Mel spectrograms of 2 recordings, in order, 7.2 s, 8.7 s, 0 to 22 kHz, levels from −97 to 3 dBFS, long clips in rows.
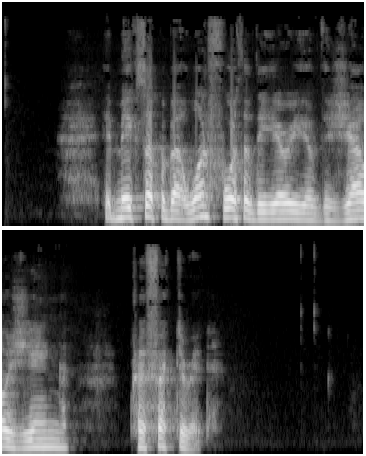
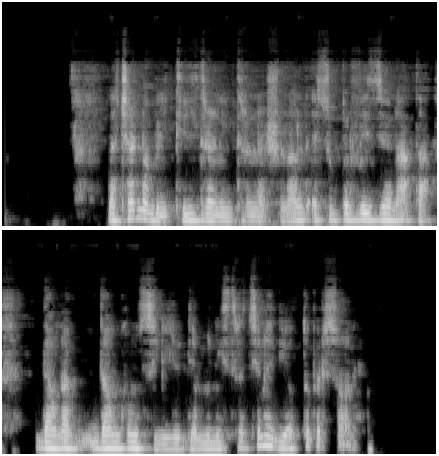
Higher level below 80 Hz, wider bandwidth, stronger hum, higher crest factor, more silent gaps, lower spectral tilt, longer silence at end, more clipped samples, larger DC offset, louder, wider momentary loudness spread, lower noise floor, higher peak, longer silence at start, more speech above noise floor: second, -58 dBFS vs -50 dBFS; first, 16 kHz vs 7.6 kHz; neither; about the same, 14 dB vs 18 dB; neither; first, -8 dB/octave vs -6.5 dB/octave; first, 1.65 s vs 0.65 s; neither; neither; first, -14 LUFS vs -19 LUFS; about the same, 11 LU vs 13 LU; first, -79 dBFS vs -39 dBFS; about the same, -2 dBFS vs -2 dBFS; first, 1.05 s vs 0.7 s; first, 65 dB vs 20 dB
